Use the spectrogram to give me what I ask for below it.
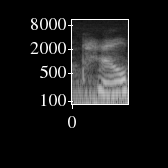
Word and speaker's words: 苔: 台字的国语注音除了念特挨台二声台之外，还可以念特挨胎一声胎。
